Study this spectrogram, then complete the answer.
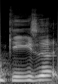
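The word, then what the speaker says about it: geyser: the world's gyers are in Yellowstone I know gizer is the correct pronunciation but to me the word gizer just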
